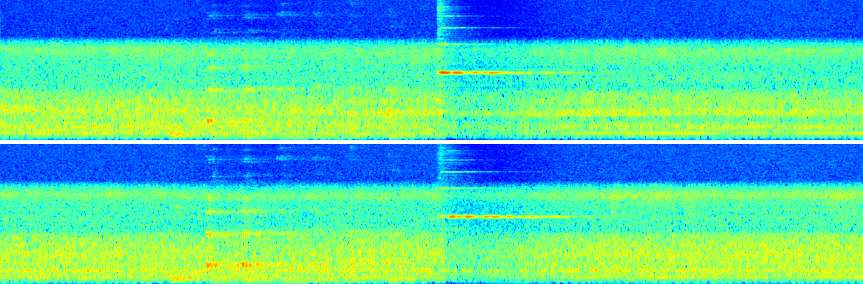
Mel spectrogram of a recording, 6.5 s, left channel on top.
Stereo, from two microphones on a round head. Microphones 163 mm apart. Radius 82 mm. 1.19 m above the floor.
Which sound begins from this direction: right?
Laughter, at 1.3 s.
